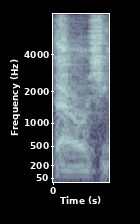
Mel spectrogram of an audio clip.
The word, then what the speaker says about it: dioxin: 我们说以前台湾常常烧那个废五金 dioxin 啊，产生毒气啊，dioxin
